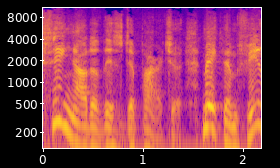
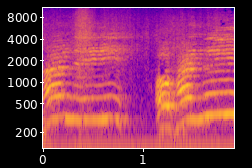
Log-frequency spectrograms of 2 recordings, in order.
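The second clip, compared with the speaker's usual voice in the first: calling high up the stairs, raised pitch; 10 semitones higher, 4 dB quieter, slower than usual. Acted. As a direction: call for your wife from another room. Husband calls wife from afar.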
